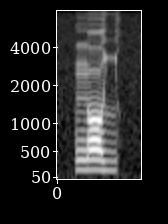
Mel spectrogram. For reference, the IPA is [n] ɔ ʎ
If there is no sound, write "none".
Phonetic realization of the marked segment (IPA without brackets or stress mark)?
n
